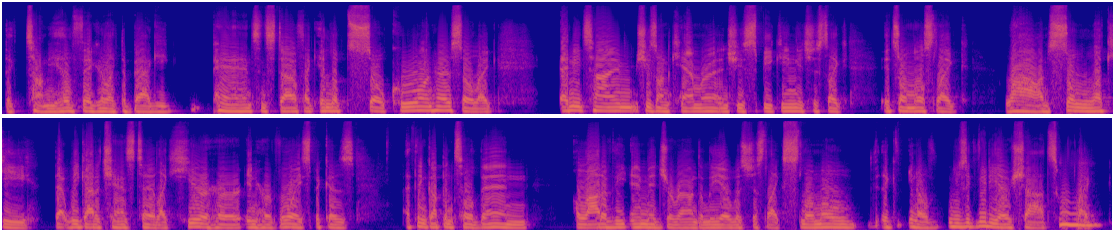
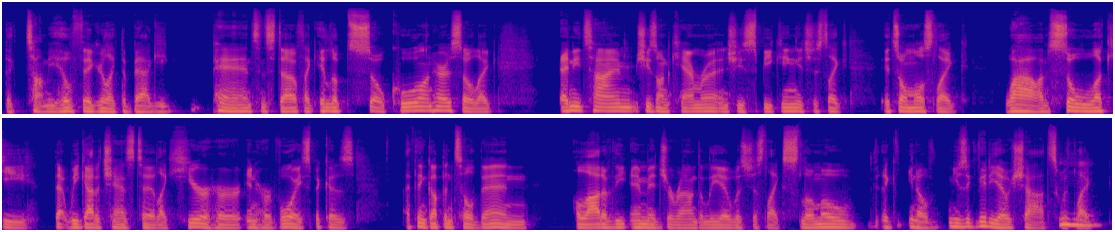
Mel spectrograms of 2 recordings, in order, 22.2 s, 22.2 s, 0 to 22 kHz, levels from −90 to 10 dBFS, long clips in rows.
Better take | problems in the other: second | distortion; heavy; 6 dB below the speech

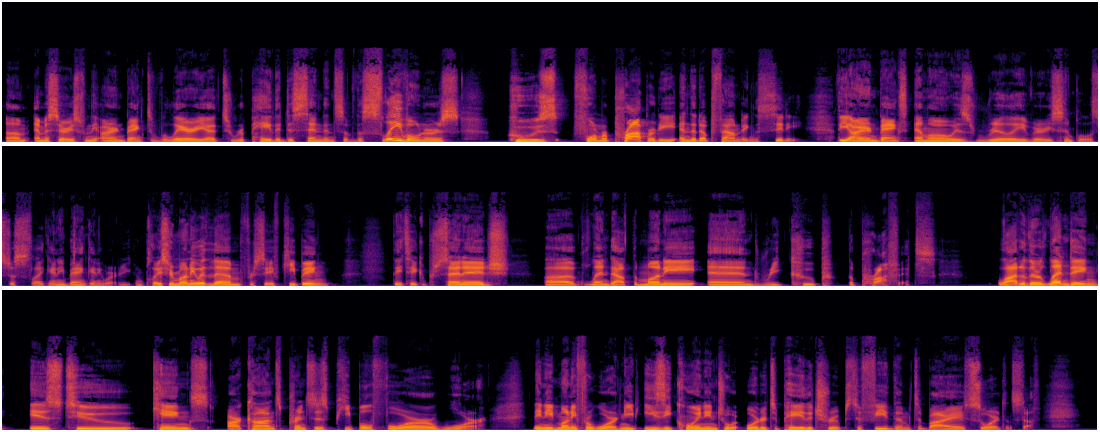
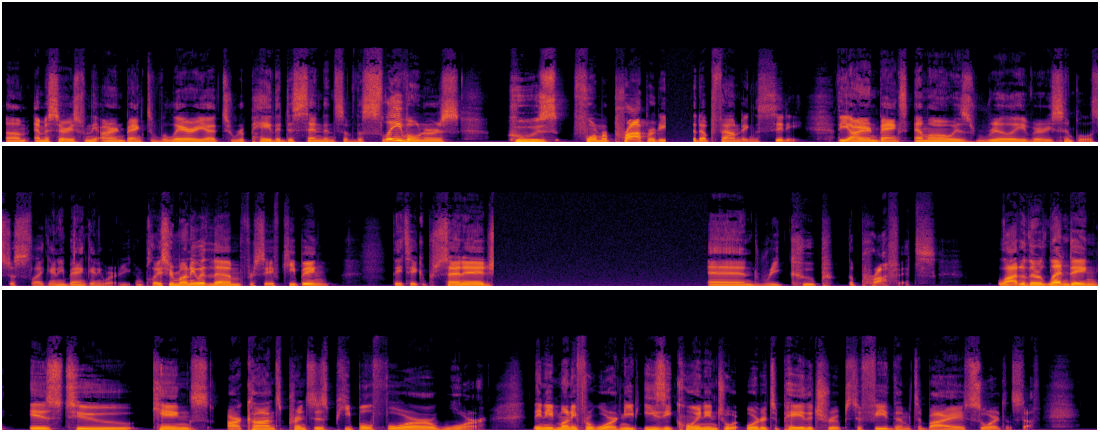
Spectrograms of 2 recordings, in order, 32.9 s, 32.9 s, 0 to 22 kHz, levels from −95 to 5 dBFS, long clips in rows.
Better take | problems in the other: first | audio cutting out; at 6.5 s and at 16 s for 2 s

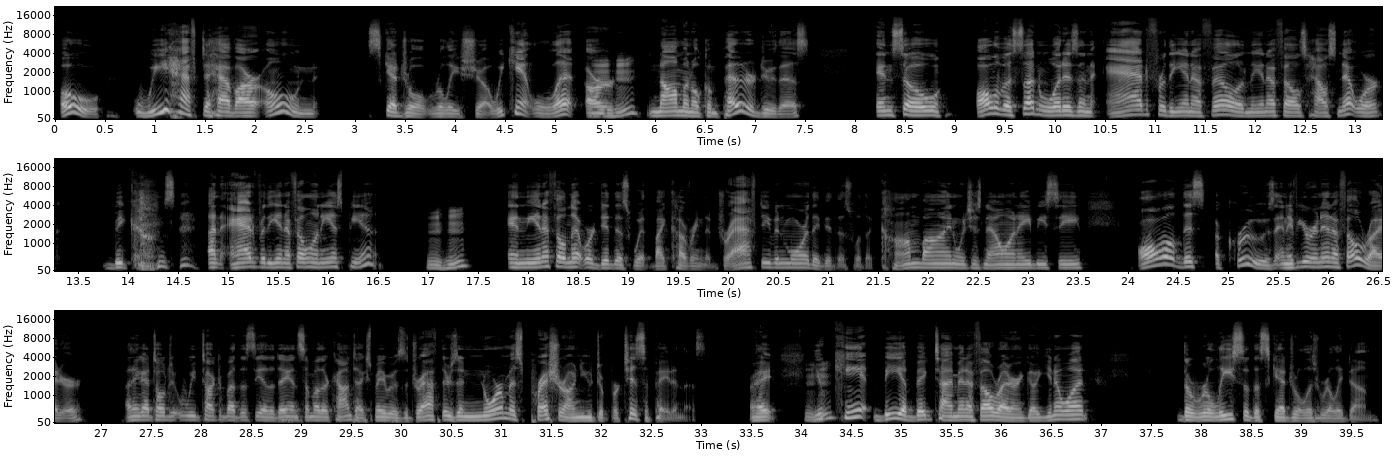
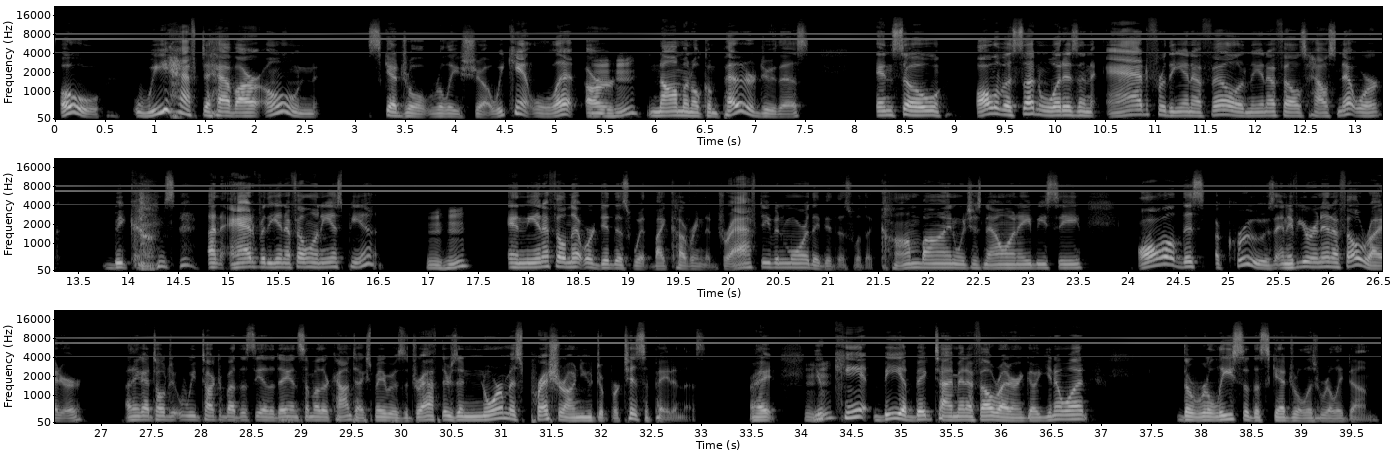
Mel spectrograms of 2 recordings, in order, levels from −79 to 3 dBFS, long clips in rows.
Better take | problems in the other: first | high-pitched whine; loud; throughout; 6.5 kHz, 8 dB below the speech

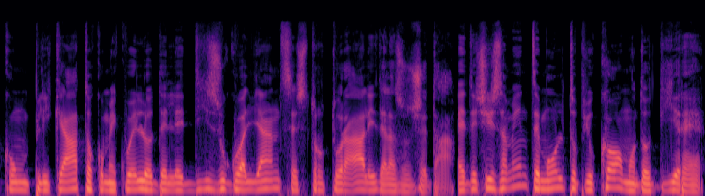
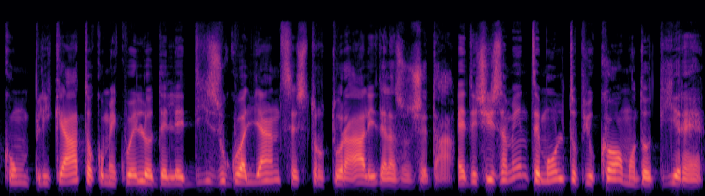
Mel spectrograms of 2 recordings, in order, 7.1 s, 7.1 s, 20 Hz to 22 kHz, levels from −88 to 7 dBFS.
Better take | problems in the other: first | thin; somewhat; fading below 300 Hz

